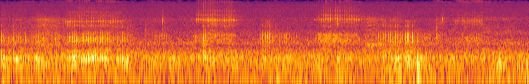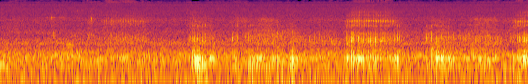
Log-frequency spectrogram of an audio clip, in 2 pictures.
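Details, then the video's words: Purring domestic cat being groomed with a brush; a constant low vibrating purr underlies repeated brushing swishes, busiest near the start and end. "Cats Purring Sounds for Sleep and Stress Relief | Cat Brushing, Cat Grooming Asmr No talking"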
